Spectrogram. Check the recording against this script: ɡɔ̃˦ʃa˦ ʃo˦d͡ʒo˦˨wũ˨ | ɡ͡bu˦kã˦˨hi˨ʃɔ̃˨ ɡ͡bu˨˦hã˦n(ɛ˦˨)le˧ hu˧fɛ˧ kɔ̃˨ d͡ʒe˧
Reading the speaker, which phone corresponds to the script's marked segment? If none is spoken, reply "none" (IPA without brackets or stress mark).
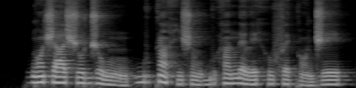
ɛ˦˨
